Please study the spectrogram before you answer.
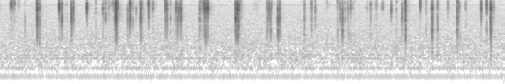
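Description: Long French-tip acrylic false nails are clicked against each other, nail on nail, with both hands. About two dozen quiet, sharp, bright plastic clicks come in a quick, irregular patter, each dying instantly with no ring. A faint steady low hum runs underneath.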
